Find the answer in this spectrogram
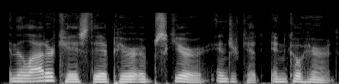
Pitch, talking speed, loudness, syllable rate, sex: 125 Hz, 160 wpm, -18 LUFS, 6.1 syllables/s, male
